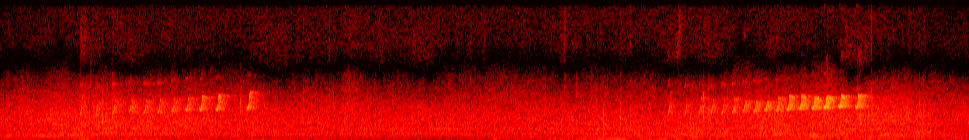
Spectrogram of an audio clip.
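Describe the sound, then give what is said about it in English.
Olive-backed woodcreeper song: two high trilled phrases of rapid repeated notes, each growing louder, over a steady hiss of insects. “Olive-backed wood creeper.”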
